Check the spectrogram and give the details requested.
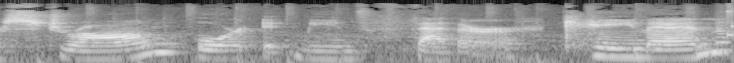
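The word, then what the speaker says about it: Kaynan: one means either strong or it means feather Kanan spell k-a-y-n-a-n Kanan I love the spelling for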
